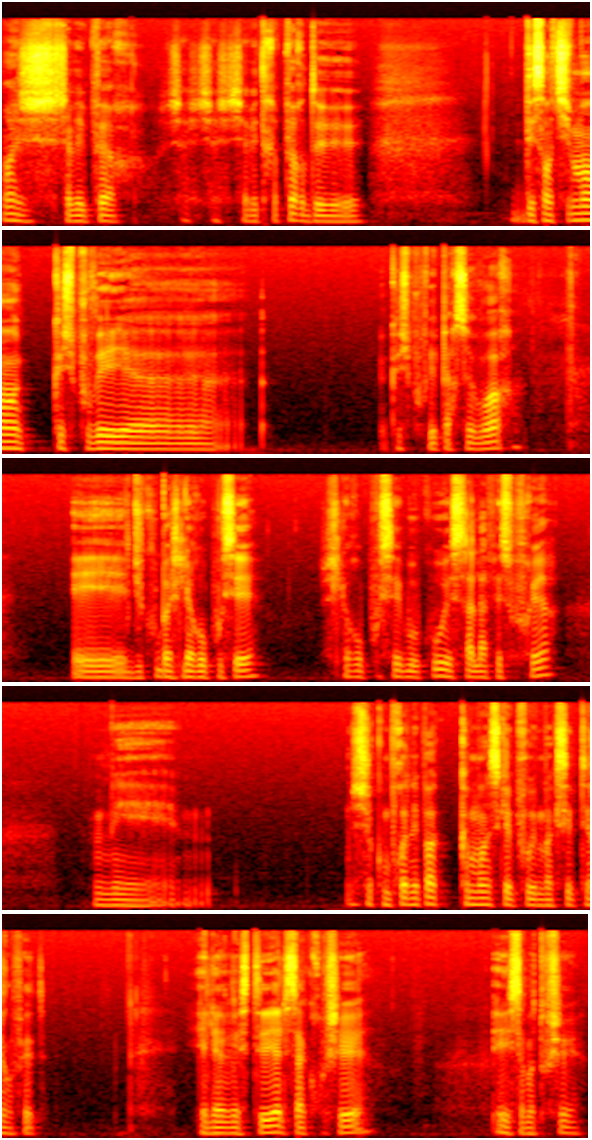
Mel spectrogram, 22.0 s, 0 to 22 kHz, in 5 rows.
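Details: 25-year-old man who has stuttered since age 4, self-described as fairly severe, worse with stress, fatigue and in front of others; stuttering.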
